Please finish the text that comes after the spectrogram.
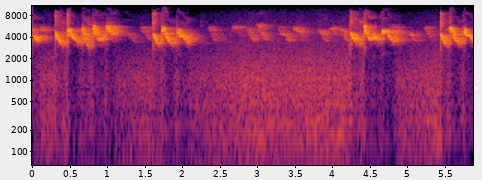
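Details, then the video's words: Oriental white-eye singing steadily, recorded 28 February 2022; high chirping phrases of rapid rising and falling notes, with a stretch of faint soft warbling in the middle before loud bursts return. "Mata Puteh Raja Video 1 buka sing stable form"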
